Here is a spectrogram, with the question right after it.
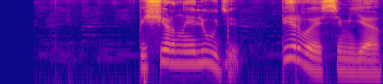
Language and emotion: Russian, positive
